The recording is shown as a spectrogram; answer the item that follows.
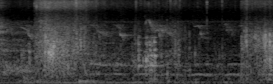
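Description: Plastic bucket being rinsed out with seawater: faint water sloshing with a few light plastic knocks.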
